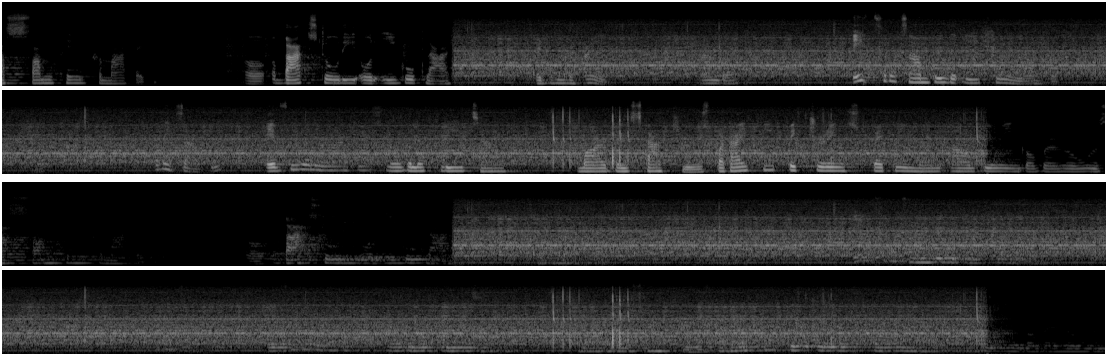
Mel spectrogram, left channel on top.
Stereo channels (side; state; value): both; normal; correlation 0.09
